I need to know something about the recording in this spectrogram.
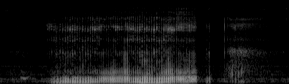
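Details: Deeply asleep Beagle called Batman gives one long, loud, throaty snore lasting about a second and a half, followed by a short snort and soft breathing.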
